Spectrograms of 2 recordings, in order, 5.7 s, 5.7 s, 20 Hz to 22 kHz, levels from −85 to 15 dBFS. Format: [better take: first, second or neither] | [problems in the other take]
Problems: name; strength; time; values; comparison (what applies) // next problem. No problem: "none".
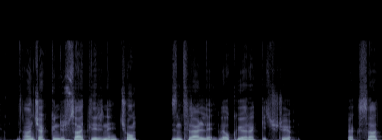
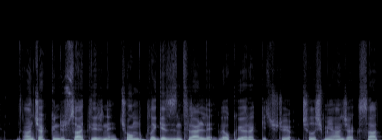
second | audio cutting out; at 2 s for 0.5 s and at 4.5 s for 0.5 s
